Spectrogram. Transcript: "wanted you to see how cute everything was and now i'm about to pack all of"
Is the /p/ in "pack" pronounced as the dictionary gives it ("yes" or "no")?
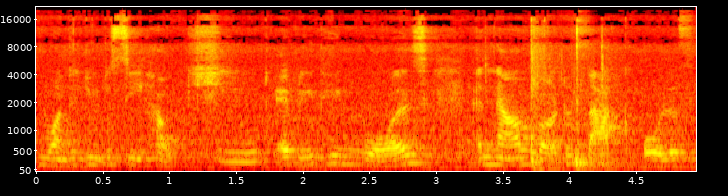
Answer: no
